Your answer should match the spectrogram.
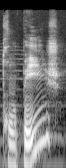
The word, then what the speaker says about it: trompé-je: Tromper devient par exemple trompé-je, où l'on est obligé de rajouter un « et » pour pouvoir prononcer le tout.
